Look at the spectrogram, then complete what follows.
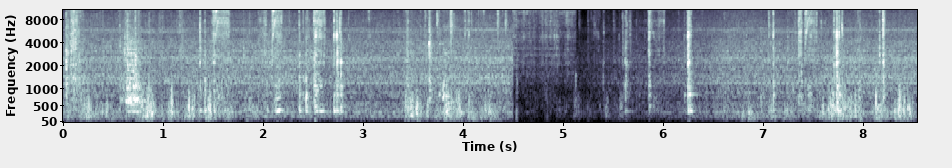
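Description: Tools and plastic parts knocking and clattering on a workbench as a string trimmer's motor housing is handled, a series of sharp clicks and knocks, with a brief hush about five seconds in.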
